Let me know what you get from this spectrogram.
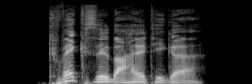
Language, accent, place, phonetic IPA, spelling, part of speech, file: German, Germany, Berlin, [ˈkvɛkzɪlbɐˌhaltɪɡɐ], quecksilberhaltiger, adjective, De-quecksilberhaltiger.ogg
- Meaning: inflection of quecksilberhaltig: 1. strong/mixed nominative masculine singular 2. strong genitive/dative feminine singular 3. strong genitive plural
